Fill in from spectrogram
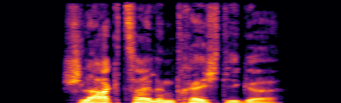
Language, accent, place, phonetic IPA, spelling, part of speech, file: German, Germany, Berlin, [ˈʃlaːkt͡saɪ̯lənˌtʁɛçtɪɡə], schlagzeilenträchtige, adjective, De-schlagzeilenträchtige.ogg
- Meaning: inflection of schlagzeilenträchtig: 1. strong/mixed nominative/accusative feminine singular 2. strong nominative/accusative plural 3. weak nominative all-gender singular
